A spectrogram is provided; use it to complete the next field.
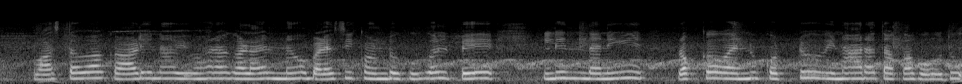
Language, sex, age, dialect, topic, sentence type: Kannada, female, 25-30, Central, banking, statement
